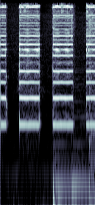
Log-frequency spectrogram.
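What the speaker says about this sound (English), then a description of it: "Alarm on Sunday, why am I like this?" Alarm clock beeping in loud, steady bursts with short gaps between them, close and alone with no voices.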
